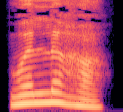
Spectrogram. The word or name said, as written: ವಲ್ಲಹ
